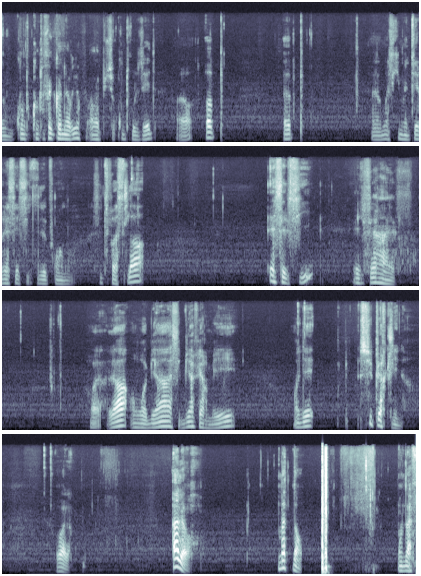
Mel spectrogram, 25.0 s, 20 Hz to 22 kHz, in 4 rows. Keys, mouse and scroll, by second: 2.9 ctrl+z, 4.3 ctrl+z, 6.2-9.3 middle drag, 10.4 shift+click, 13.2 f, 16.9 click, 19.4 click.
